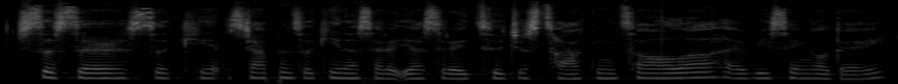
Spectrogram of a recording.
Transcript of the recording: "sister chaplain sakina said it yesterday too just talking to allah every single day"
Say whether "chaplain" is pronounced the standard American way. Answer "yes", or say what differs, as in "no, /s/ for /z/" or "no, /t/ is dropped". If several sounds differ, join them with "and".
no, /l/ is dropped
